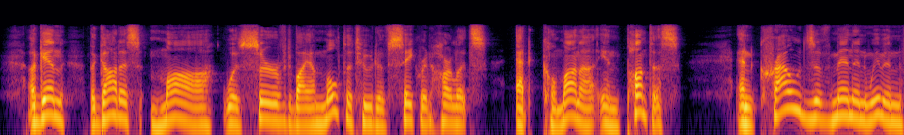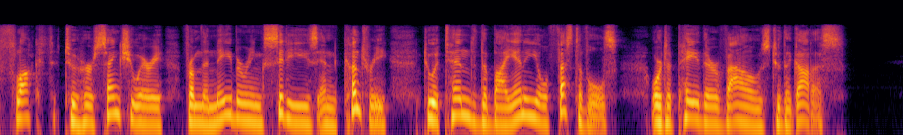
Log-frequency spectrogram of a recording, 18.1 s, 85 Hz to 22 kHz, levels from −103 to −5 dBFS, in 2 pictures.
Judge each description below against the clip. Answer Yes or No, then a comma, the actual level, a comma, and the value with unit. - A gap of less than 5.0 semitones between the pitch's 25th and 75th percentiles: Yes, average, 4.2 semitones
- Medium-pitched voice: Yes, medium, 150 Hz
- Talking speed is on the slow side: No, average, 150 wpm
